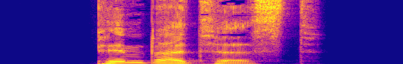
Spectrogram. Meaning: inflection of pimpern: 1. second-person singular preterite 2. second-person singular subjunctive II
- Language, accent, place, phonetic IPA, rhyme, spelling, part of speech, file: German, Germany, Berlin, [ˈpɪmpɐtəst], -ɪmpɐtəst, pimpertest, verb, De-pimpertest.ogg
